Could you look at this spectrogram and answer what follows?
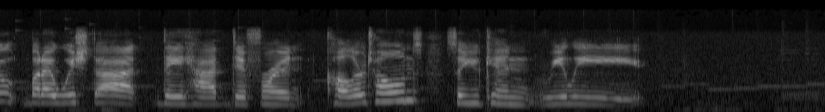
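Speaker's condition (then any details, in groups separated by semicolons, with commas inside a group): No condition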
